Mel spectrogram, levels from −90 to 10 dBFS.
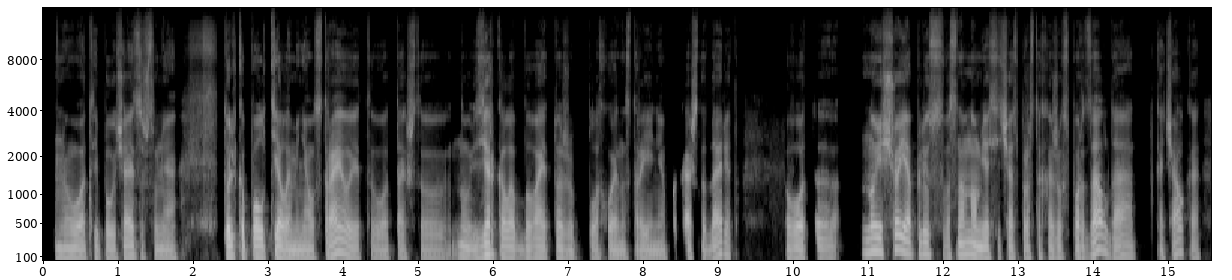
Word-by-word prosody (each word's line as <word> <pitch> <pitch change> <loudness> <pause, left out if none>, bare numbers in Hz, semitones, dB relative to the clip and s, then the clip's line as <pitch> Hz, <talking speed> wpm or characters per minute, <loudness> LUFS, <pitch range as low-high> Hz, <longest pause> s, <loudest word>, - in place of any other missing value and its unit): Вот. 95 -1 0
И - - -1
получается, 100 +3 0
что 85 - -6
меня 90 +1 -3 0.6
только 105 0 +5
полтела 100 -3 +5
меня 85 +1 0
устраивает. 105 - +2
Вот. 80 -2 -5
Так 85 0 -5
что, 85 -1 -7
ну, 105 -4 -2
зеркало 105 0 +3
бывает 95 +2 -1
тоже 85 -5 -2 0.2
плохое 80 -2 -3
настроение 80 0 -4
пока 90 - -1
что 85 +1 -4
дарит. 105 +7 -1 0.6
Вот. 90 0 +2
Э, 95 0 -3 0.3
ну 140 +2 +3
ещё 155 +3 +4
я 150 -5 +6
плюс 120 0 -2
в 105 - -9
основном 120 0 +2
я 95 0 +3
сейчас 95 0 -3
просто 95 0 -5
хожу 95 0 -4
в - - -10
спортзал, 95 - +2
да, 105 +2 -1 0.3
качалка. 90 - -4
95 Hz, 140 wpm, -24 LUFS, 85-110 Hz, 0.6 s, я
